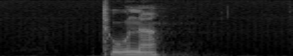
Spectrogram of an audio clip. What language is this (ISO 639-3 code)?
nor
